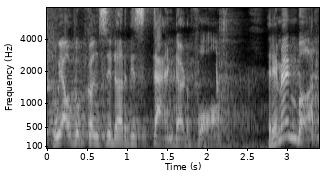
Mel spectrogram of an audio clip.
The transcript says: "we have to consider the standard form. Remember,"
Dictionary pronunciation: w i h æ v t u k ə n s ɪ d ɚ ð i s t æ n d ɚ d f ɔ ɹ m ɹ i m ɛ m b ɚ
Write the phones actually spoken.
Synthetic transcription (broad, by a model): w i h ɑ w t u k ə n s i d ɚ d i s t æ n d ɚ d f ɔ ɹ m ɹ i m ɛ m b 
